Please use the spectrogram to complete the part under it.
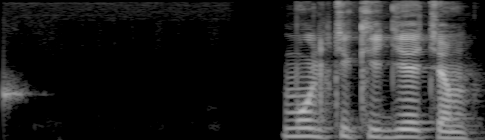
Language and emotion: Russian, neutral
